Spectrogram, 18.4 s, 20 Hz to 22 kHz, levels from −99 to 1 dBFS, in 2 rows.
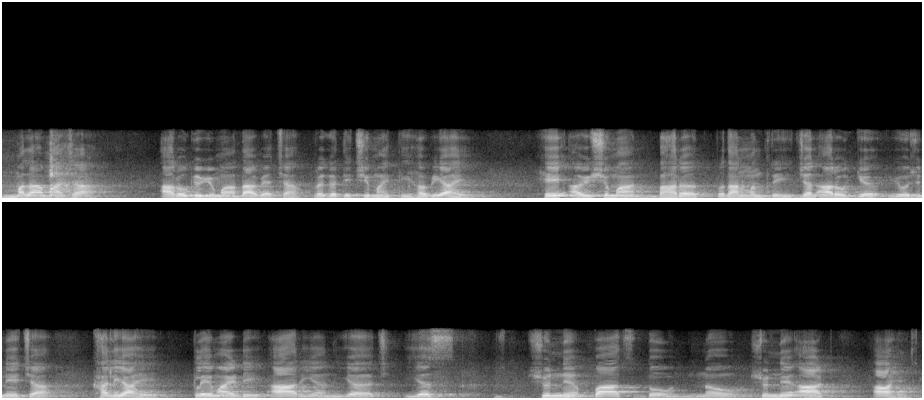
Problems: constant background noise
